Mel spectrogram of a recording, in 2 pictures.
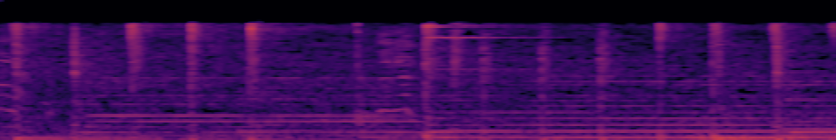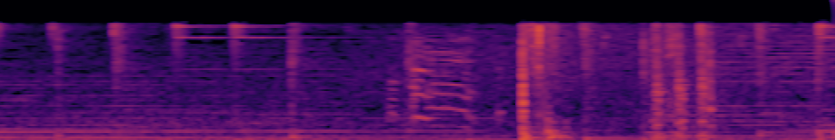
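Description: A chicken clucks within the Citadelum game, brief clucking calls set against steady game music and ambience, with a sharp thunk-like hit near the end.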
